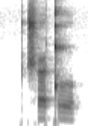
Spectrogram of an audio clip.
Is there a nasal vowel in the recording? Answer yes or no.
no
